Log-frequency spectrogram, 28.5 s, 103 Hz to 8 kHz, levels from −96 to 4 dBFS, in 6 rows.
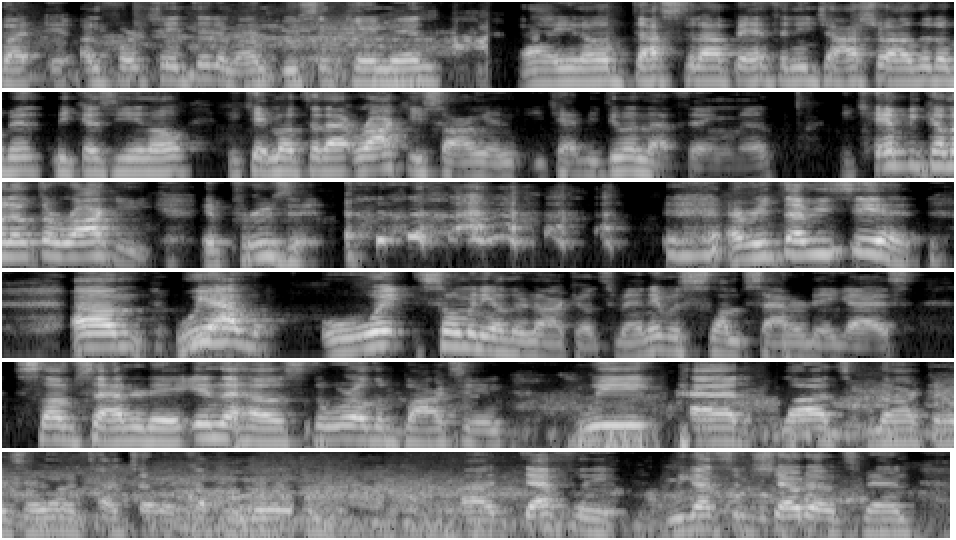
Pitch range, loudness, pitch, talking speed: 140-200 Hz, -23 LUFS, 150 Hz, 200 wpm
